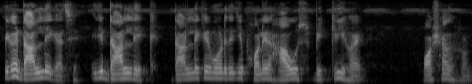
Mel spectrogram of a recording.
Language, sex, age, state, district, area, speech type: Bengali, male, 18-30, West Bengal, Birbhum, urban, spontaneous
